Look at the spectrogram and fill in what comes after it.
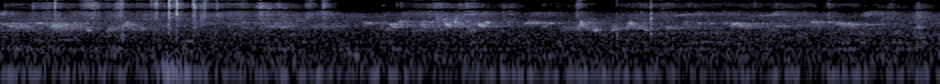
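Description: Small birds chirping in the background over a steady low rumble, with one soft thump about a second in.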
